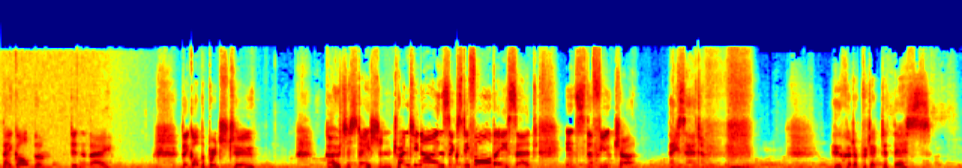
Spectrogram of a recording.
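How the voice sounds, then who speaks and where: A woman's voice: sits high, big pitch swings, slow, pauses often, heavily acted. A woman playing a bitter, frightened space station survivor in an amateur audio drama, dramatic in manner. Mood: bitter, despairing. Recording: crowd noise behind the voice.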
